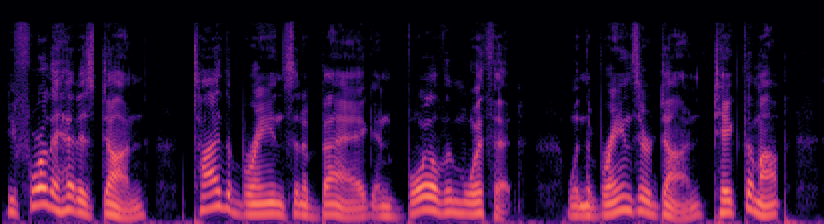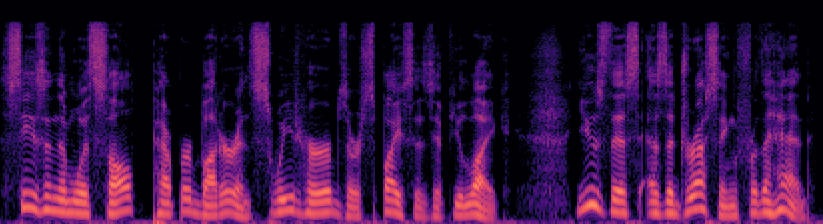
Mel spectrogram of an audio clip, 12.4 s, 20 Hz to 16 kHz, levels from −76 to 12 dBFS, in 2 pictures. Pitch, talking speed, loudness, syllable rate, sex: 135 Hz, 220 wpm, -18 LUFS, 5.1 syllables/s, male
